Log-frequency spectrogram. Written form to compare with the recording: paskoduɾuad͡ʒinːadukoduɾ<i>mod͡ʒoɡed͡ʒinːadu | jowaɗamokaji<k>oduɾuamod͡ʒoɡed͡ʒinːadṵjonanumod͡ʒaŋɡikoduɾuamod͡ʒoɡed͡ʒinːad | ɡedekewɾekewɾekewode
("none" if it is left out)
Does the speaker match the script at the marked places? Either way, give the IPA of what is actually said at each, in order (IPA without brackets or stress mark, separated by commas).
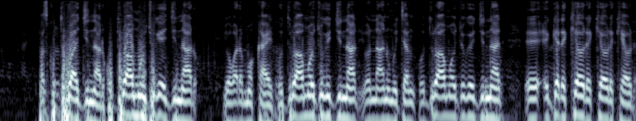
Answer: a, k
